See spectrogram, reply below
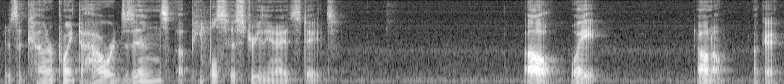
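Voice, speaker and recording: This livestream host's deep radio voice is a little mellow, with lively intonation at a normal speed and frequent pauses. Chatting casually, he rambles in stop-start bursts, wry and self-deprecating, with casual swearing, over slight background noise.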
